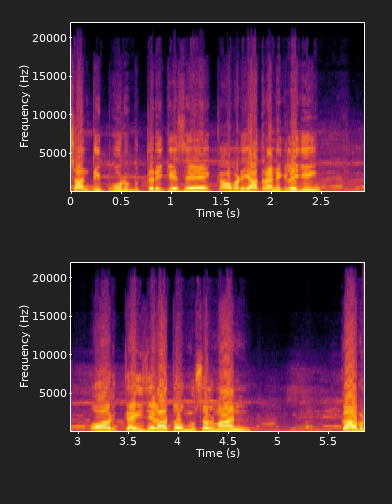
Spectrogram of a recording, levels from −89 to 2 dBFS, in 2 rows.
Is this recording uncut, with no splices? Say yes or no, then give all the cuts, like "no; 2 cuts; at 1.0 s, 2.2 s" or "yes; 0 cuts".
yes; 0 cuts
